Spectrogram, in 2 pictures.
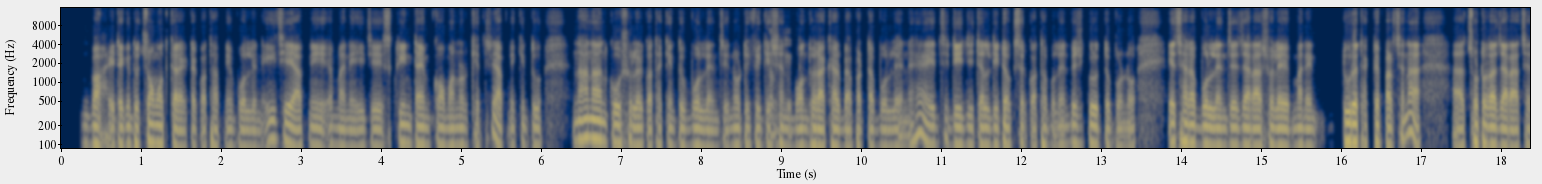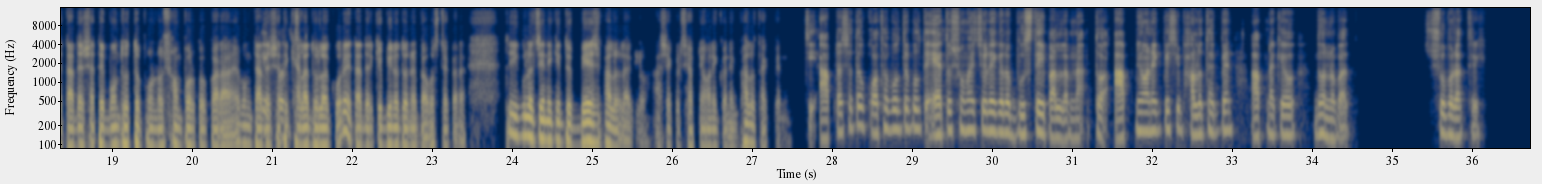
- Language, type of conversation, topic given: Bengali, podcast, স্ক্রিন টাইম কমাতে আপনি কী করেন?
- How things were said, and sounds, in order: in English: "ডিজিটাল ডিটক্স"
